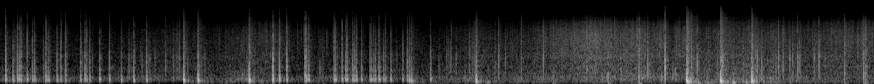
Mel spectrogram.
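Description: Fireworks burst with loud booming bangs.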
